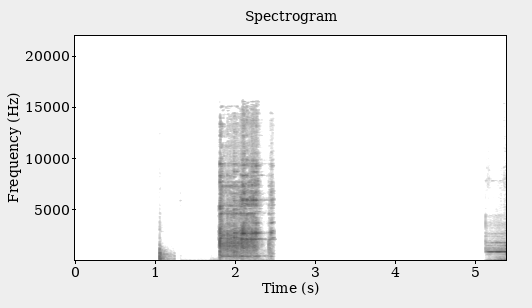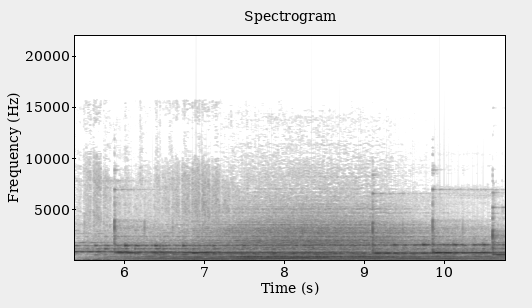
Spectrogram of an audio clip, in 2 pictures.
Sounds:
Music

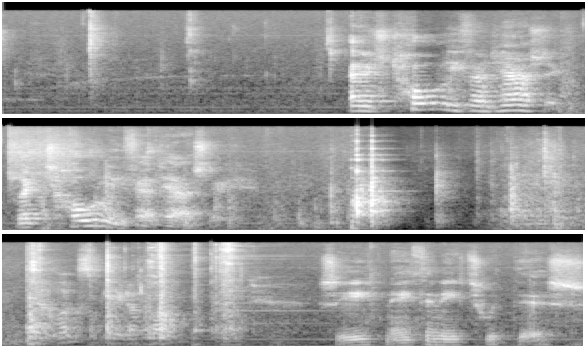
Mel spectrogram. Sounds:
Speech, inside a small room

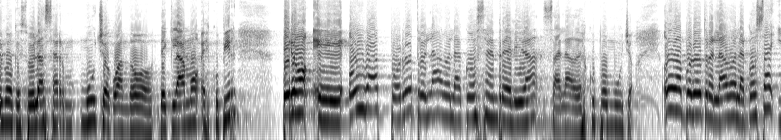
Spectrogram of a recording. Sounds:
Speech

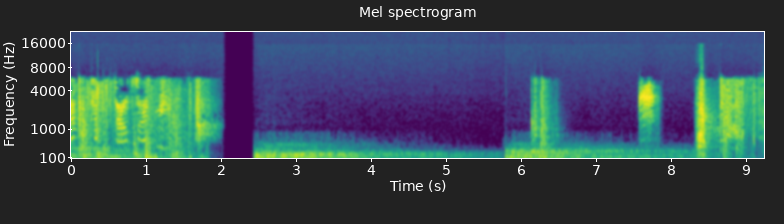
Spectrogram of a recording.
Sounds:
thwack

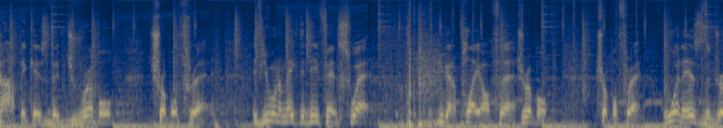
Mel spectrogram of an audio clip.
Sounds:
Speech, Music

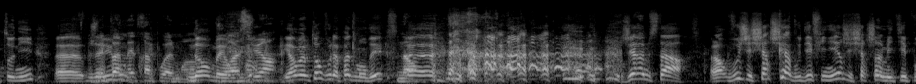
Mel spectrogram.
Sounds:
Speech

